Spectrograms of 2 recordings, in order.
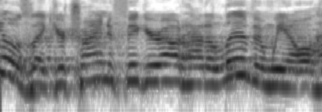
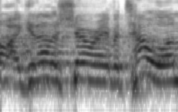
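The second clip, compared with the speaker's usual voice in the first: ordinary talk, nothing marked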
